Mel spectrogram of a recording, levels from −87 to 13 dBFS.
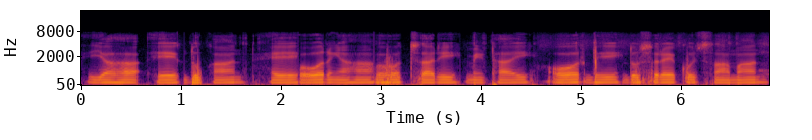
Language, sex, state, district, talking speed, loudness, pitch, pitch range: Hindi, male, Maharashtra, Nagpur, 130 wpm, -21 LUFS, 110 Hz, 105-110 Hz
